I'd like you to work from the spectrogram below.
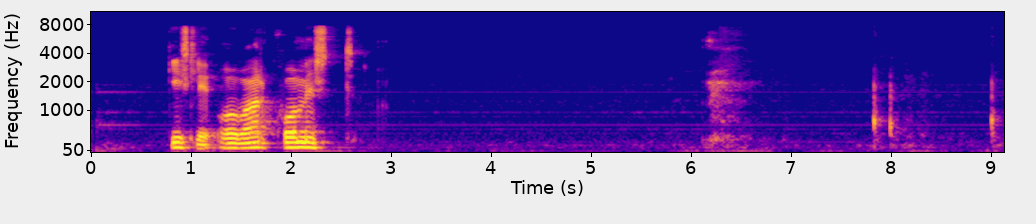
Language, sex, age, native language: Icelandic, male, 60-69, Icelandic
